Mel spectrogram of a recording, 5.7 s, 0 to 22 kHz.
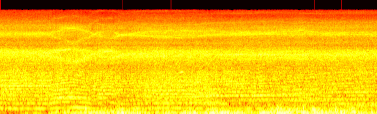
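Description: Syma X8 Pro quadcopter's motors and propellers buzzing with a steady high whine as it climbs and hovers, lifting a balloon tied beneath it.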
